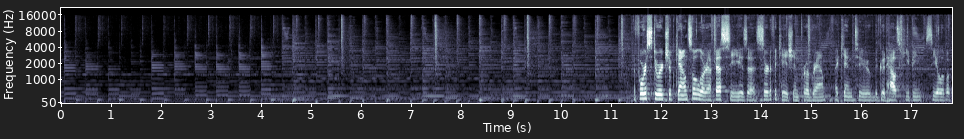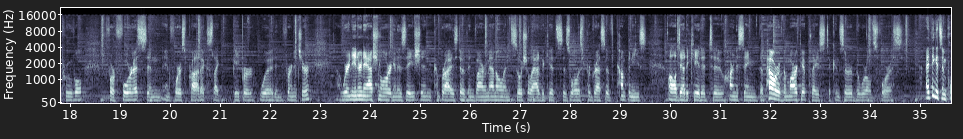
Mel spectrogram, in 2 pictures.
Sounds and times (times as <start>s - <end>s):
Music: 0.0s - 35.6s
Speech: 11.4s - 22.8s, 23.4s - 35.6s.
